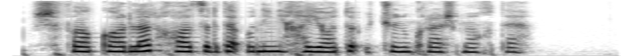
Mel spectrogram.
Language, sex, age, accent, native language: Uzbek, female, 18-24, Qashqadaryo, Uzbek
